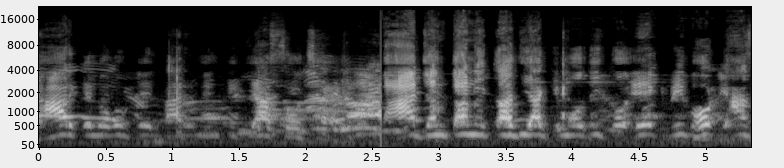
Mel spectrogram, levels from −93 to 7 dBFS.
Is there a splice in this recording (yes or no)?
yes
